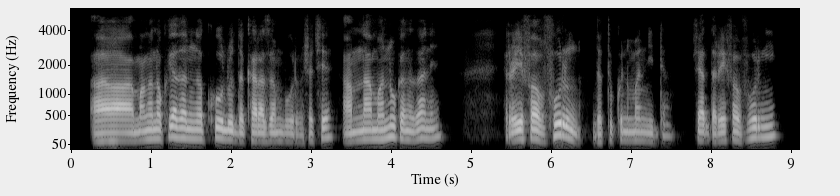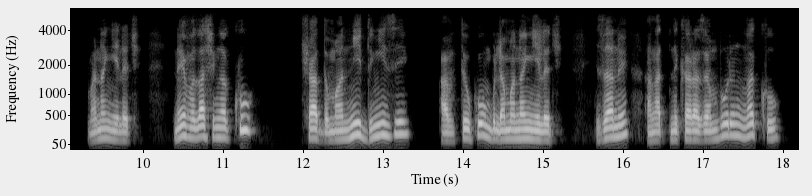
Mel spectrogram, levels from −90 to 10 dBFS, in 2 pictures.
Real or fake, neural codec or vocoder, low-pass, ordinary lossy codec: fake; codec, 16 kHz, 2 kbps, X-Codec, WavLM features, trained on Multilingual LibriSpeech; 5.4 kHz; none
